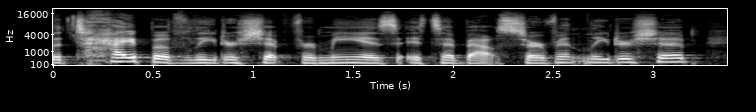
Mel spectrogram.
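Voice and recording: A woman speaks fairly quickly in a fairly low voice with a slightly mellow tone. Her pitch varies in an ordinary way, and the recording is very clean with a silent background.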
